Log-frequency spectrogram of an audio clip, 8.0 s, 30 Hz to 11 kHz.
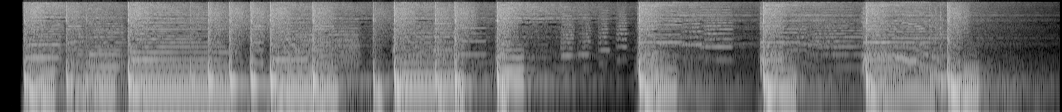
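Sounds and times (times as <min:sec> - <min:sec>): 
swing band ending: 0:00.2 - 0:07.4.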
